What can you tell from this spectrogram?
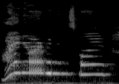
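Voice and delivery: high, loud tearful shout; retold outburst, high and loud, near tears; crying shout. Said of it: "And I was like".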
